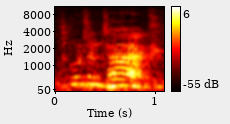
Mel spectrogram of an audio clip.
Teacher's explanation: at the end we hear a little K.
